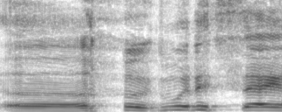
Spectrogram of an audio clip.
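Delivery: loud laughing, slowed down. Real, not acted. Reading tarot cards aloud to viewers, laughing loudly. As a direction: laugh through it, puzzled.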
